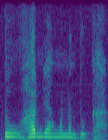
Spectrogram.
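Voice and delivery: high, loud pleading prayer; retold prayer. Mother retelling her prayer for her daughter, loud high pleading. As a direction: cry out to God to choose for her. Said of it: "Saya bilang".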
